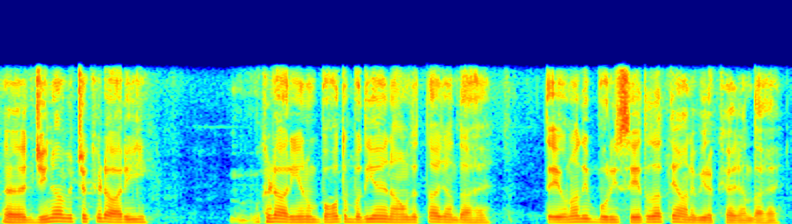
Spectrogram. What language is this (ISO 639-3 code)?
pan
